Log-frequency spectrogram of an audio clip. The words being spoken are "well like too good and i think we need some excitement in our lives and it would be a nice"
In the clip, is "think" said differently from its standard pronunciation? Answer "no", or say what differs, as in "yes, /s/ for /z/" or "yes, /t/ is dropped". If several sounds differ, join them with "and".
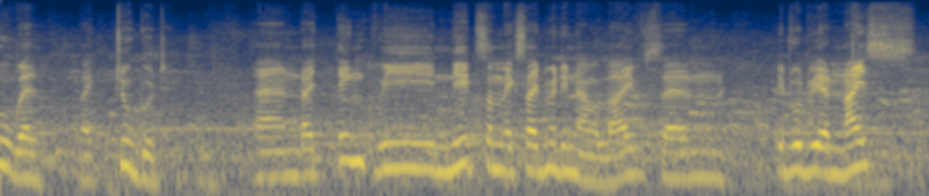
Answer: yes, /t/ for /θ/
